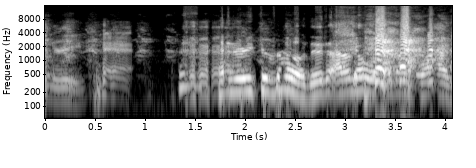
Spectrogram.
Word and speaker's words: Cavill: And I think they gotta announce Henry Cavill. If they don't, it's still fine. Like whatever, I don't care. But he's Hey, Austin, What? it's pronounced Cavill. I know. I keep saying it wrong, dude.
